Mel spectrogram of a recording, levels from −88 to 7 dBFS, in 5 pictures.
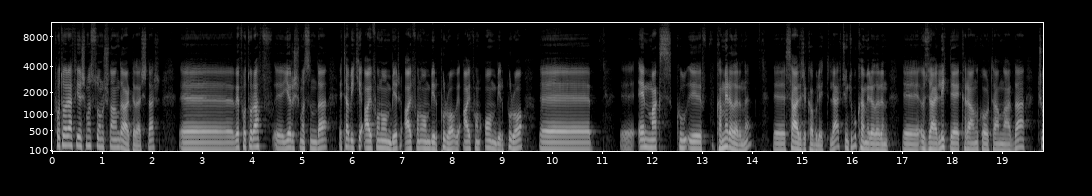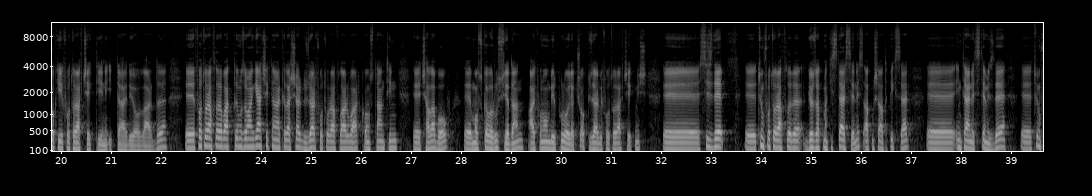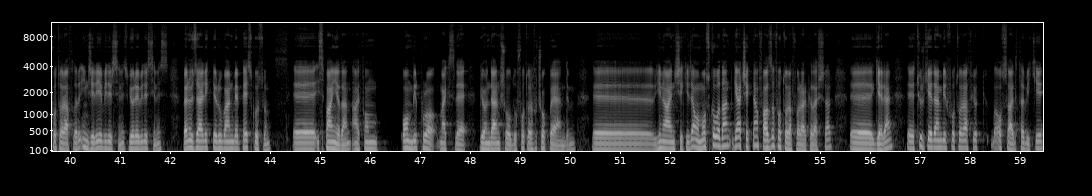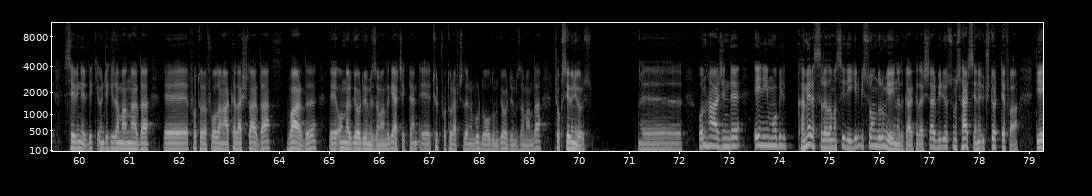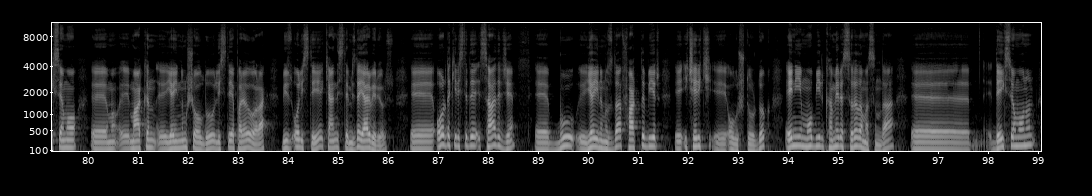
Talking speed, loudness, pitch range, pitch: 120 wpm, -33 LUFS, 115-150 Hz, 130 Hz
